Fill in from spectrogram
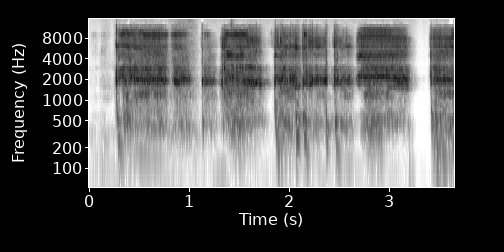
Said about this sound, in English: You can't just cough.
